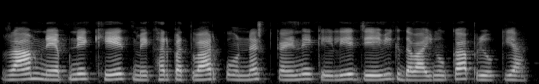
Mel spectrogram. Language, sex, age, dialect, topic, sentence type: Hindi, female, 18-24, Marwari Dhudhari, agriculture, statement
